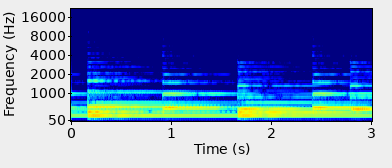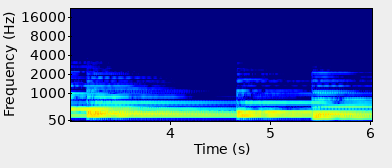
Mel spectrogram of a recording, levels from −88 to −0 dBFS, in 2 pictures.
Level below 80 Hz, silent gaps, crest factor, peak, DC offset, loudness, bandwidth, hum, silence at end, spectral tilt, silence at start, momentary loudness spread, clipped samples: under -90 dBFS; none; 14 dB; -18 dBFS; under 0.1%; -33 LUFS; 3.3 kHz; none; 0 s; -11.5 dB/octave; 0 s; 7 LU; under 0.1%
